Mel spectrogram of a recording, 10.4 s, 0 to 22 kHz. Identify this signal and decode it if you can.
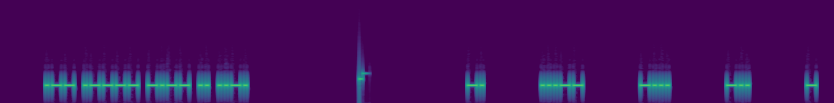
Morse code, heard as a keyed tone, about 29 wpm, spaced as for 15 wpm, 700 Hz. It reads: W1YIF N3BDT
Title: USA Call Signs - 5 Characters - 6x Character Spacing - 30wpm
